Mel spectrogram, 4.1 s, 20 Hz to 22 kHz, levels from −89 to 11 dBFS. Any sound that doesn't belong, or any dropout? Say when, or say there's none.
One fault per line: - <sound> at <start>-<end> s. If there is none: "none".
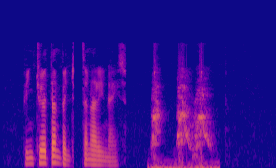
- dropout at 1.1-1.2 s
- bark at 2.2-3.3 s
